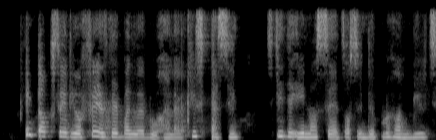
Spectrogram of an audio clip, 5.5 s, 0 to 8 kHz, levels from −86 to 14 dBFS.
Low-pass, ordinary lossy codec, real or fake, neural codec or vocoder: 7.2 kHz; none; fake; codec, 16 kHz in and 24 kHz out, 0.6 kbps, FireRedTTS-2 codec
